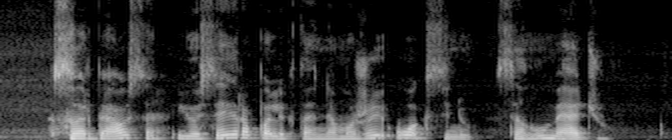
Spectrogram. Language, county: Lithuanian, Klaipėda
